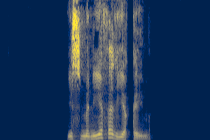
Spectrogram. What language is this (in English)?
Kabyle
